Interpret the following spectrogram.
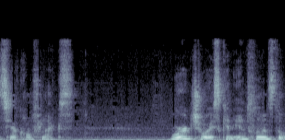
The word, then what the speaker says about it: circonflexe: As a 3-syllable word, this word stands out against the other 1- and 2-syllable words.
